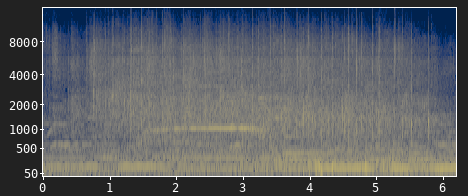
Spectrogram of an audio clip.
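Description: Audience applauding over slow background music of held low notes.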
